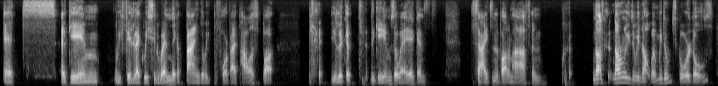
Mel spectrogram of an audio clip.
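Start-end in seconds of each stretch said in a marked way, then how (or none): none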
